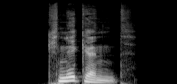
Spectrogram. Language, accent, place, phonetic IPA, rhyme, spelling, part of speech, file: German, Germany, Berlin, [ˈknɪkn̩t], -ɪkn̩t, knickend, verb, De-knickend.ogg
- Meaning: present participle of knicken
